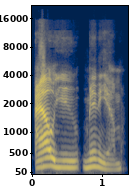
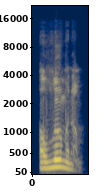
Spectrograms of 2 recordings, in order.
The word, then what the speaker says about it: aluminium: the word minim but we say minimum to aluminium aluminum yeah I don't think that yeah I don't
